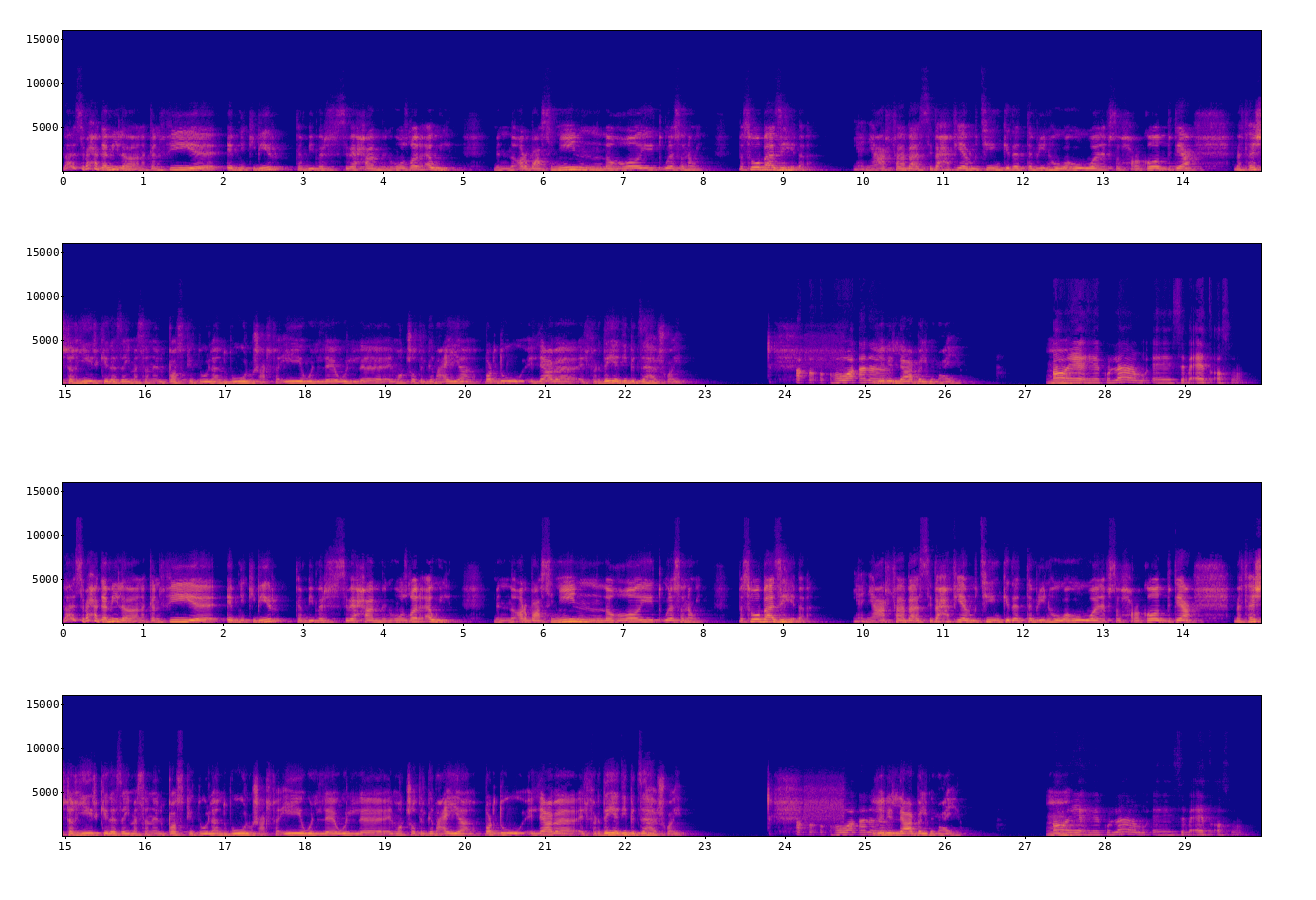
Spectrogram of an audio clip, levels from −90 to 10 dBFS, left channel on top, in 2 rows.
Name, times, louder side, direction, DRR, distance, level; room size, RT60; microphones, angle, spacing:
voice 1, 0.0-8.0 8.5-9.3 9.9-22.7 23.9-24.2 25.1-26.2 27.3-27.6, right 3 dB, 35° right, 0.5 m, -28 dB
voice 2, 24.1-25.4 27.4-29.7, left 5 dB, 50° left, 0.5 m, -34 dB
13.5 x 5.2 x 5.0 m
head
